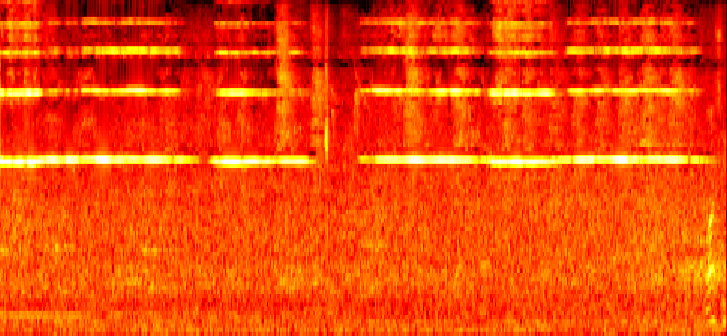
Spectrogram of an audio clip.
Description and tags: Metal buggy in the Parque de la Memoria de Río Ceballos, Argentina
